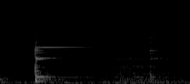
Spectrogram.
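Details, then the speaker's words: Quick-change rear end for a roadster, 9-inch Torino ends: the carrier set into the housing gives sharp metallic pings with a bell-like ring striking the reinforcement ribs; fix is grinding a little off the ribs. "Now listen. All right. So, you can hear it pinging"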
